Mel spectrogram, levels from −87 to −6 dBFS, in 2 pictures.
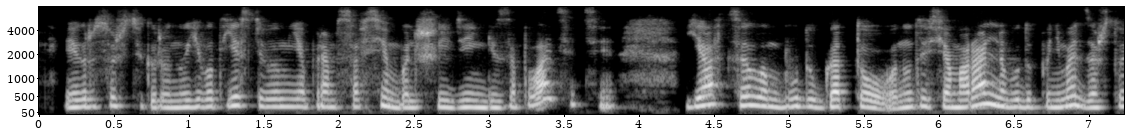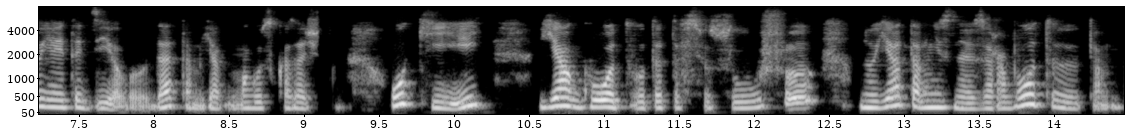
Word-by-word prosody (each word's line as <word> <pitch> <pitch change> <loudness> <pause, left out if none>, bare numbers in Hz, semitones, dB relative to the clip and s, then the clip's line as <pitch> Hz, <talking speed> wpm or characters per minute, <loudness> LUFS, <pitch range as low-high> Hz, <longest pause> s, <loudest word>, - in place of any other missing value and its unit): Я 195 - 0
говорю:"Слушайте"- 225 +3 -4
говорю- 190 -1 -2
"Ну, - - +1
е 205 +1 0
вот 215 0 -2
если 245 -1 -1
вы 215 0 0
мне 215 0 -1
прям 210 0 -2
совсем 210 +2 -2
большие 190 +1 0
деньги 190 0 +1
заплатите, 275 - -2 0.5
я 235 +6 +4
в 280 - -11
целом 245 -5 +2
буду 215 +1 -1
готова. 205 -2 +1
Ну 200 - +1
то 225 - -2
есть 210 - -5
я 200 - +3
морально 235 +4 +5
буду 200 0 -1
понимать, 200 +5 +1
за 190 - +1
что 195 +3 -5
я 205 -2 +2
это 195 0 -2
делаю, 170 -4 -3
да, 210 +4 +3
там". 220 - -5
Я - - -2
могу 170 0 -3
сказать, 165 -1 -4
что: 190 - -11 0.3
"Окей, 250 - +2 0.3
я 225 +4 +6
год 200 -1 +3
вот 175 +1 -6
это 180 0 -3
всё 180 - -9
слушаю, 170 -3 -2 0.3
но 185 -1 +3
я 225 +7 +3
там, 215 -6 +1
не 190 - +3
знаю, 165 -5 -3
заработаю 175 - 0
там, 210 -3 -8
205 Hz, 210 wpm, -22 LUFS, 190-225 Hz, 0.5 s, я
